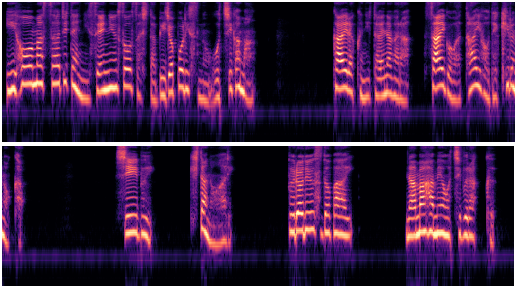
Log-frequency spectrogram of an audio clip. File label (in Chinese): 标题朗诵; 无SE; KU100; 潜入非法按摩店进行调查的美女警察的堕落忍耐～最终能否承受快乐，逮捕犯人!?～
